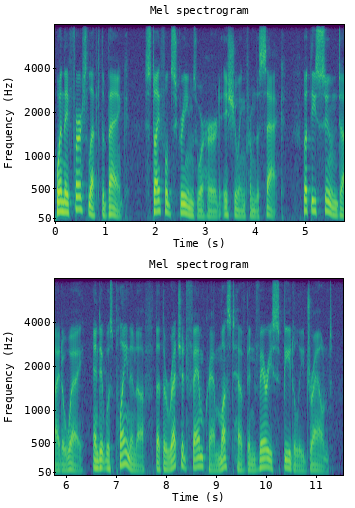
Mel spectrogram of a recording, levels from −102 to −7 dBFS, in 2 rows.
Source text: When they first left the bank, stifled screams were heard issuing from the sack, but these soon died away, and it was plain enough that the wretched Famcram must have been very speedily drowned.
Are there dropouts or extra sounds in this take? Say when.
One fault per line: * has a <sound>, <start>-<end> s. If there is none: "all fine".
all fine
